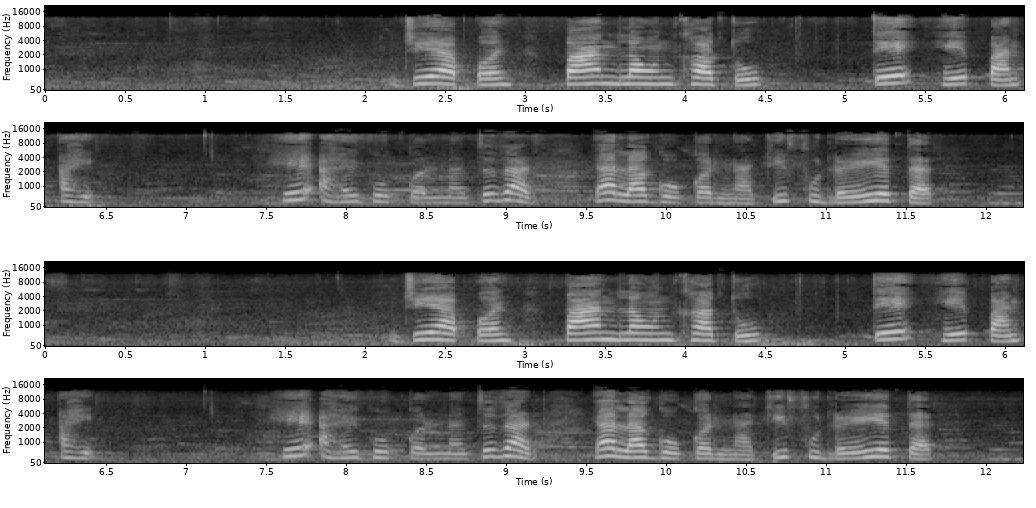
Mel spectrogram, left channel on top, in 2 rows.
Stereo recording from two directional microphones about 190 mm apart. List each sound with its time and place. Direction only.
2.2 s a child's voice: 10° right (ahead or behind)
7.5 s a child's voice: centre (ahead or behind); by 10.4 s 25° right (ahead or behind)
10.4 s a child's voice: 10° right (ahead or behind)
